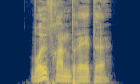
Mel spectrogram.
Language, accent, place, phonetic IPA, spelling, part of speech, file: German, Germany, Berlin, [ˈvɔlfʁamˌdʁɛːtə], Wolframdrähte, noun, De-Wolframdrähte.ogg
- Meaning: nominative/accusative/genitive plural of Wolframdraht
